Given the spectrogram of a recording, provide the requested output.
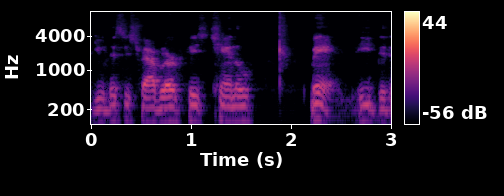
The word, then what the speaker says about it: Ulysses Traveler: I know I was getting on his nerves because I was calling him Ulysses Traveler earlier, but Ulysses Traveler, that's his real name. That's how you pronounce it. Ulysses Traveler, his channel.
